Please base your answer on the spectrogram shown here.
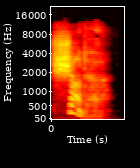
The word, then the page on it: shudder: British English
